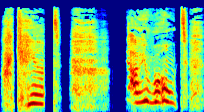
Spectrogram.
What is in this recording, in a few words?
pain low health warning; female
